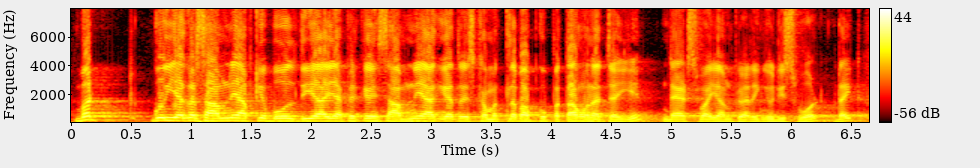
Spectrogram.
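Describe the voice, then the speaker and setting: A man's voice: fairly high pitch, steady tone. Man teaching in a reverberant room. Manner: explains in Hindi, reads English examples slowly. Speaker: English teacher. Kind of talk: spoken English lesson.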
